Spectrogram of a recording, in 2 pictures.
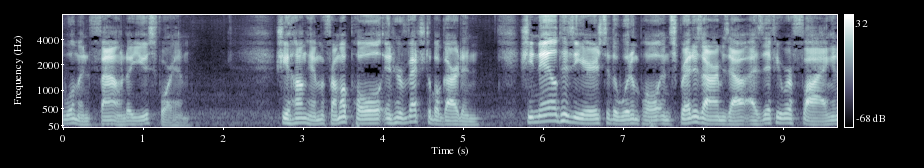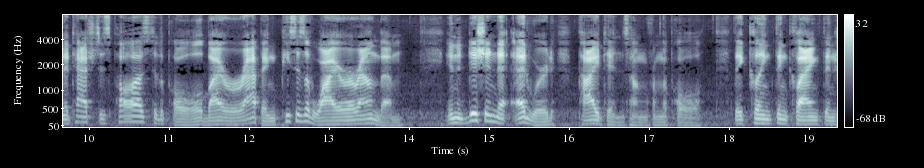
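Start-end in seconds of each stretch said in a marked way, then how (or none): none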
